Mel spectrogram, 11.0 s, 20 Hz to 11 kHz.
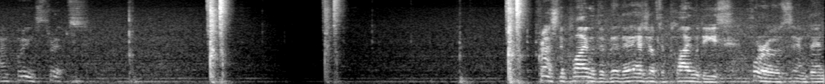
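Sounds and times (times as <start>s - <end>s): sharp impacts fastening wood trim: 2.8s - 3.2s, 6.8s - 7.2s.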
